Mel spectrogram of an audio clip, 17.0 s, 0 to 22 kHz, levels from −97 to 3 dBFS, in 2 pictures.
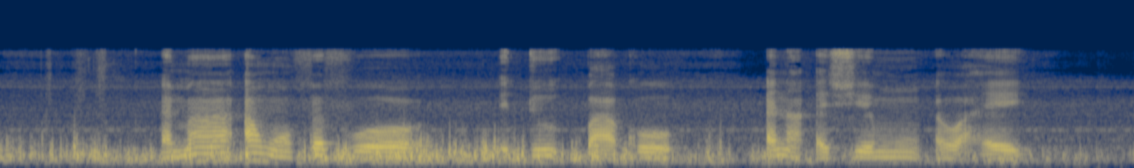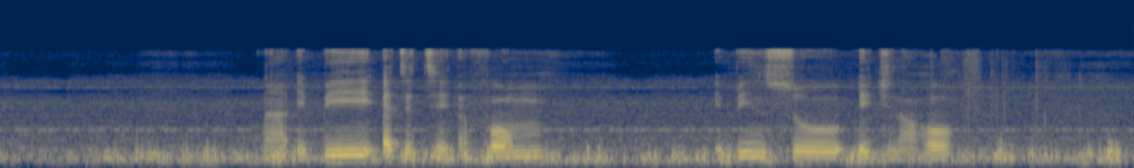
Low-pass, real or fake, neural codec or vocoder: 7.2 kHz; real; none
